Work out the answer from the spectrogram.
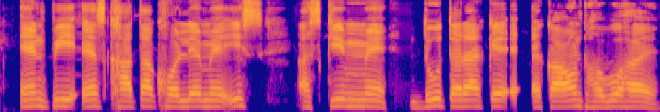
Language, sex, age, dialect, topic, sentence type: Magahi, male, 18-24, Southern, banking, statement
